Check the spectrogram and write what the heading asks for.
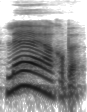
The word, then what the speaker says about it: herbe: L'hélicoptère se pose sur l'herbe.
